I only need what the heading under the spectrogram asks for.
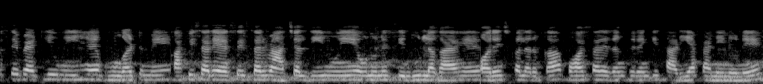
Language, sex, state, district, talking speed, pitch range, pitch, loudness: Hindi, female, Jharkhand, Jamtara, 225 wpm, 195-215 Hz, 205 Hz, -21 LUFS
